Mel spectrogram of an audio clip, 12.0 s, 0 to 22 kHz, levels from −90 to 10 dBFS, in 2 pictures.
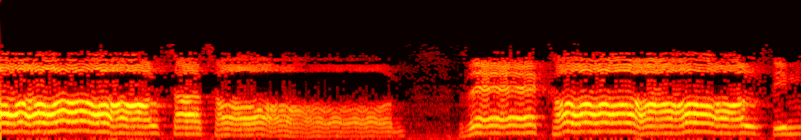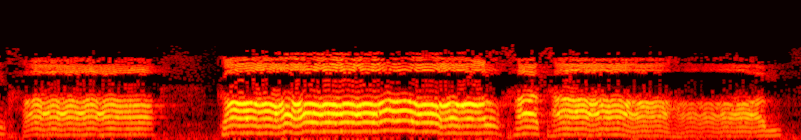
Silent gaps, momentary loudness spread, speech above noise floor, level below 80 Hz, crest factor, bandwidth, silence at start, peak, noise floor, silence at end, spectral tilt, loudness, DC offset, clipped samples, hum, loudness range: none; 15 LU; 26 dB; -54 dBFS; 16 dB; 5.8 kHz; 0 s; -2 dBFS; -46 dBFS; 0.15 s; -0.5 dB/octave; -18 LUFS; under 0.1%; under 0.1%; none; 4 LU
